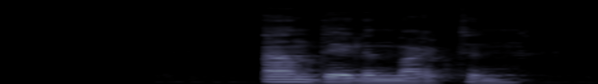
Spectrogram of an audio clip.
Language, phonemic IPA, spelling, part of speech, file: Dutch, /ˈandelə(n)ˌmɑrᵊktə(n)/, aandelenmarkten, noun, Nl-aandelenmarkten.ogg
- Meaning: plural of aandelenmarkt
